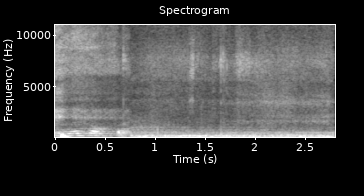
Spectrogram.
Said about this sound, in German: So, jetzt kann es natürlich sein, dass ihr hier so ein Rauschen im Hintergrund hört. Das ist die Klimaanlage. Ich könnte die natürlich auch ausschalten, aber ähm, ich drücke ungern auf Knöpfen rum, selbst wenn es nur die Klimaanlage ist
